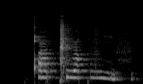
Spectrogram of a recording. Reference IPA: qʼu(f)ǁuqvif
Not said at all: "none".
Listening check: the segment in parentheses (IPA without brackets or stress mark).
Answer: none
